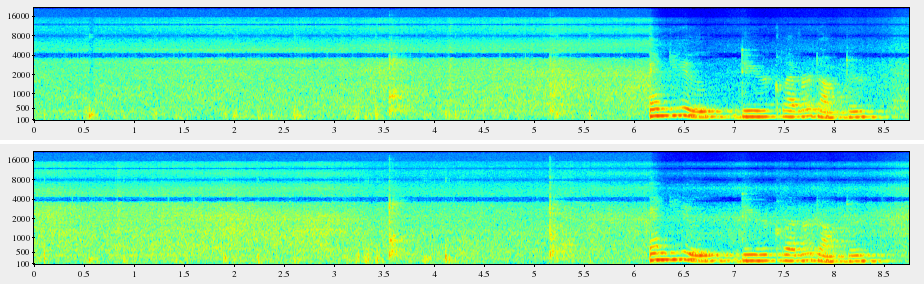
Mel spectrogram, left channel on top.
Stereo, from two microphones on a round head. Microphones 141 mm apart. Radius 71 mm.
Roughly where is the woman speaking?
Left.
